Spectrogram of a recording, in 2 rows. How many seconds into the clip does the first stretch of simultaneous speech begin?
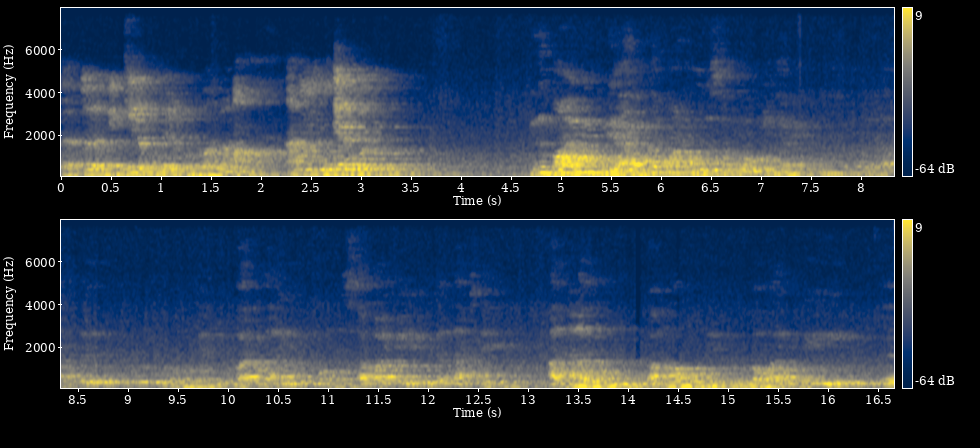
none

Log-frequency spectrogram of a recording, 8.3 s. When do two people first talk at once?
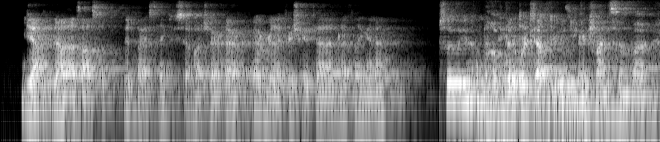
6.0 s

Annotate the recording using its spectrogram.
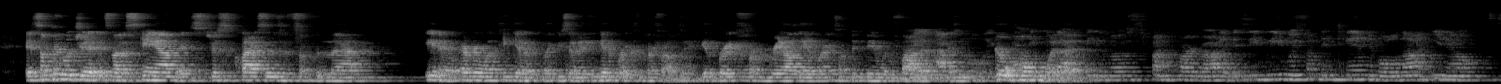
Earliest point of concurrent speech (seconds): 8.9 s

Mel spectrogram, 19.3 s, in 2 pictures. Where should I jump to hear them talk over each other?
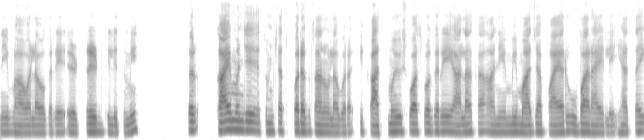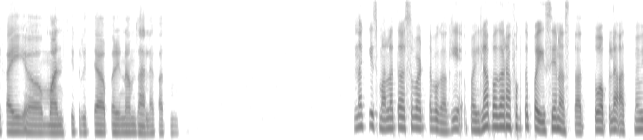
none

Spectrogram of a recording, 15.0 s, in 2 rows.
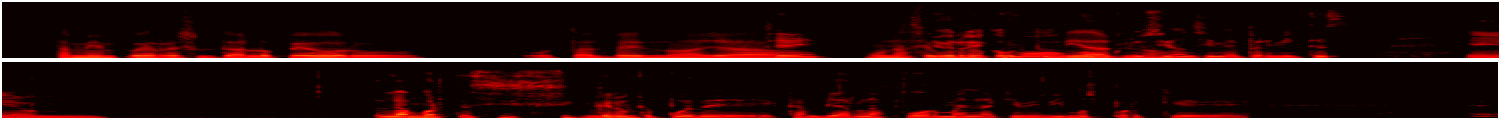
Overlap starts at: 4.6 s

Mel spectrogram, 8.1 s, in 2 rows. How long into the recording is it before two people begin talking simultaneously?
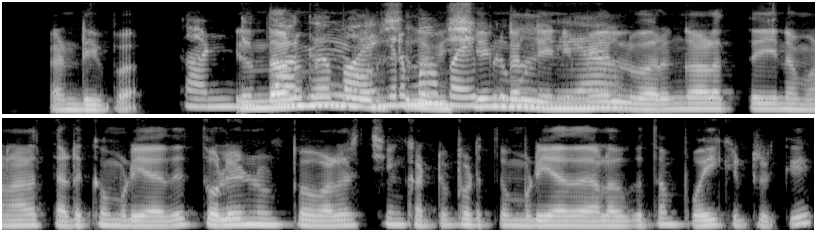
1.2 s

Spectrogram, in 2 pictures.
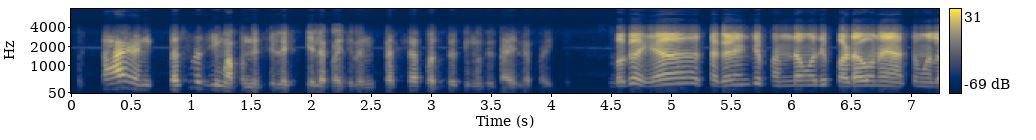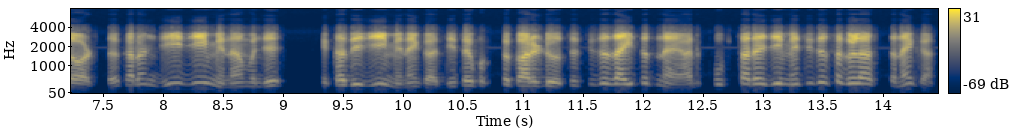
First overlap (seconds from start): none

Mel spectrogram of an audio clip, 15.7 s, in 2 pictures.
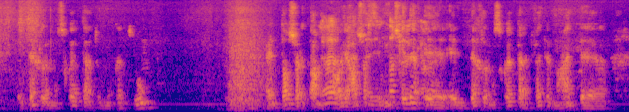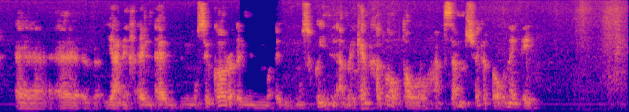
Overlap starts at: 3.9 s

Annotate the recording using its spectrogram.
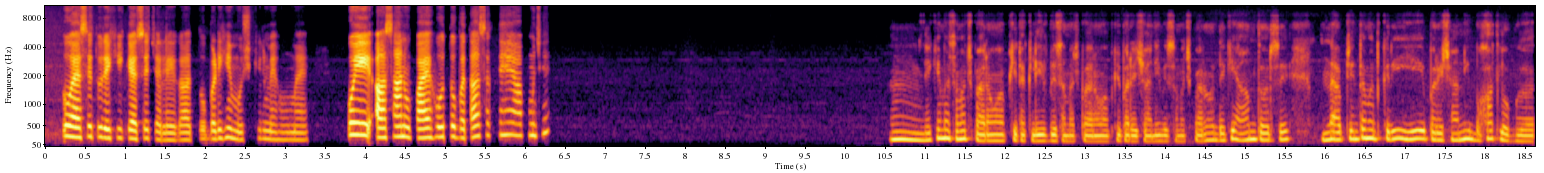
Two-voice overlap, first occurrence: none

